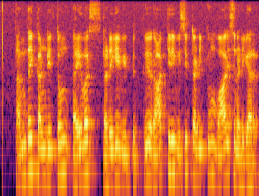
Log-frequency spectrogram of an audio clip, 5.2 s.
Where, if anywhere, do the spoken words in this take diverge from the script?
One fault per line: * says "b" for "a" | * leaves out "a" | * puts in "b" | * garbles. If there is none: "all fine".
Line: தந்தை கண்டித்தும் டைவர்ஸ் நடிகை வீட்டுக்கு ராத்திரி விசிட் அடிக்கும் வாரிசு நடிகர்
all fine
